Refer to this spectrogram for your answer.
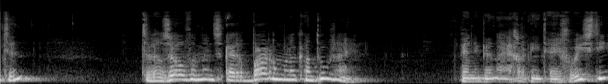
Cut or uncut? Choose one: cut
